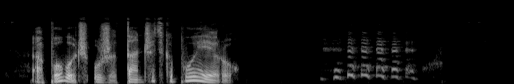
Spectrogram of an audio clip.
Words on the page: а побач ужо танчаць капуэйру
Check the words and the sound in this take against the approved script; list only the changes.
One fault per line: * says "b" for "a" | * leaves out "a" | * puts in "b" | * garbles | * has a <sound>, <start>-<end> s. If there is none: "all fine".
* has a laugh, 3.2-4.2 s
